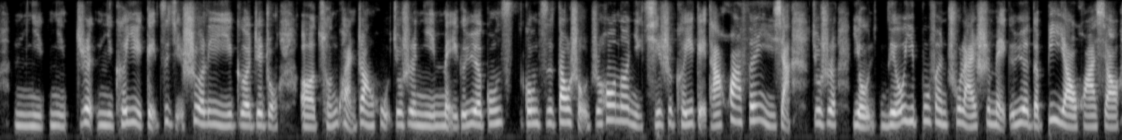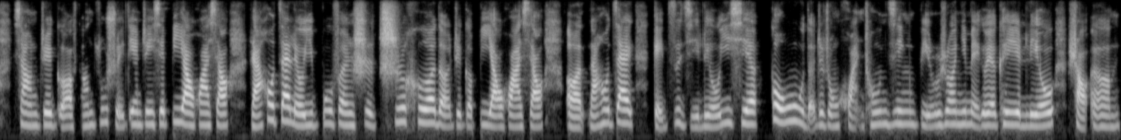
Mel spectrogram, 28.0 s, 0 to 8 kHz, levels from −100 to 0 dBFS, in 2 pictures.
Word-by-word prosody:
你 210 -3 -9
你 215 -3 -10
这 260 +1 +1
你 220 -1 -8
可 240 - -1
以 255 -2 -2
给 215 - -4
自 280 +5 -2
己 - - -5
设 275 -5 +2
立 235 -3 -5
一 210 - -4
个 210 0 +1
这 220 +2 +1
种， 200 -3 -5 0.3
呃， 190 -1 +1
存 205 +4 -4
款 - - -3
账 235 -5 +3
户。 235 +3 -10
就 230 - -4
是 230 +1 -1
你 210 -2 -5
每 205 -2 -3
个 210 - -2
月 230 +1 +2
工 245 +4 -5
资 - - +6
工 245 +1 0
资 250 +1 +2
到 265 +2 +6
手 265 - -2
之 245 - -6
后 310 +4 +2
呢， 285 -2 -2
你 205 -4 -9
其 230 +3 +2
实 245 +3 -1
可 230 -1 -4
以 240 +2 -1
给 - - -2
它 215 - +4
划 275 +5 +5
分 295 +2 -1
一 210 -3 -10
下， 200 - +5 0.3
就 255 0 -4
是 245 -2 0 0.2
有 210 -5 +1
留 225 +5 +1
一 285 -1 -4
部 285 +2 -9
分 260 -5 -4
出 265 +4 -3
来 195 -6 +3
是 260 +5 0
每 225 -4 -2
个 210 - -8
月 255 +2 +1
的 205 -3 -1
必 310 +6 -5
要 200 -6 +6
花 195 +1 +1
销， 190 -1 +3 0.2
像 215 -3 0
这 220 +2 +1
个 195 -2 -1
房 205 +2 -10
租 265 +4 -12
水 275 - -3
电 230 +2 -3
这 235 0 -3
些 240 +2 +3
必 275 +3 -6
要 230 -4 +7
花 220 0 +1
销， 215 -1 +4 0.2
然 200 0 +4
后 320 -1 +1
再 295 -1 +7
留 220 -5 0
一 220 +2 -2
部 245 +3 -8
分 230 -2 -3
是 225 0 +1
吃 275 0 +5
喝 260 -2 +2
的 220 -5 0
这 215 +1 -6
个 200 -1 -6
必 230 +3 -11
要 195 -3 +4
花 195 0 +2
销。 195 0 +2 0.3
呃， 185 -1 +3
然 195 -1 0
后 255 +3 -3
再 250 0 +5 0.2
给 160 - -2
自 255 +7 +1
己 190 -3 -2
留 195 0 -4
一 255 +5 -6
些 240 -2 +4
购 310 -4 +5
物 280 -1 -2
的 - - -5
这 225 - -5
种 205 -2 -6
缓 200 - -5
冲 235 +3 -7
金， 240 0 -2
比 220 -2 -8
如 210 +2 -5
说 240 +1 -2
你 235 0 -6
每 215 -4 -4
个 220 - -2
月 215 0 +1
可 240 - -5
以 230 -1 +2
留 210 +2 0 0.2
少 - - +3
呃， 195 +2 -4
225 Hz, 265 characters per minute, -23 LUFS, 205-250 Hz, 0.3 s, 要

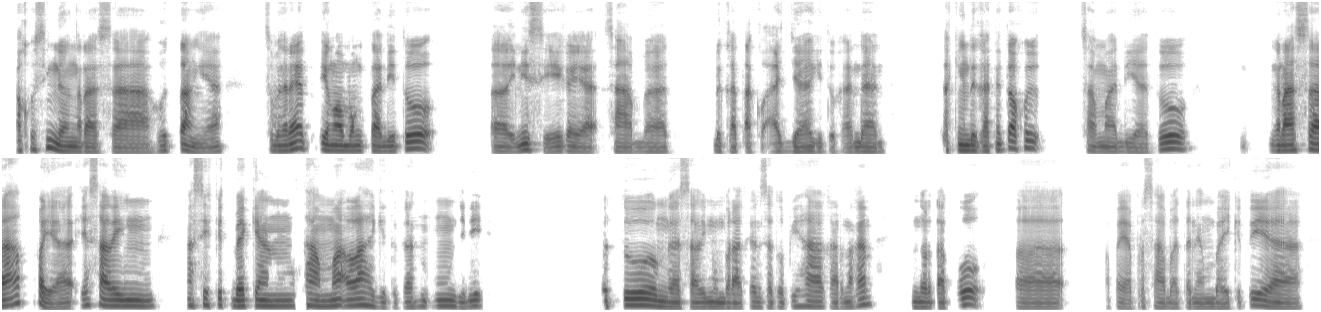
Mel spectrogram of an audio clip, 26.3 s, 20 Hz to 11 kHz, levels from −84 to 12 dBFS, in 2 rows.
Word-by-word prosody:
Aku - - -4
sih 125 - -6
nggak 105 -7 +4
ngerasa 90 -1 -1 0.4
hutang 100 -3 +1
ya. 90 +3 -4 0.4
Sebenarnya 110 +8 +4
yang 120 -3 +5
ngomong 105 0 +5
tadi 100 0 +2
tuh, 150 +3 +4 0.5
eee, 95 -2 0
ini 120 - +3
sih, 90 -8 -6
kayak 90 -4 -2
sahabat 90 -1 -4 0.5
dekat - - -6
aku - - -8
aja 90 +2 -3 0.2
gitu 85 - -11
kan 85 +1 -6
dan, 90 -1 -1 0.7
saking 115 - +1
dekatnya 105 +2 0
tuh 155 - +6
aku 160 - -2 0.5
sama 95 -1 -3
dia 90 -2 -6 0.2
tuh 140 +1 +3 0.8
ngerasa 110 +3 +4 0.3
apa 185 0 -4
ya, 85 - -2 0.2
ya 135 - -1
saling 120 -1 +4 0.3
ngasih 130 +2 -3
feedback 120 -4 +2
yang 120 -1 +2
samalah 125 +2 +4
gitu 95 - -10
kan, 100 0 -4
mhm, 120 +2 -2
jadi 110 +5 -2 1.3
Betul, 135 -3 +4
nggak 95 -1 0
saling 95 0 -2
memberatkan 95 +1 -3
satu 100 0 -9
pihak. 110 -2 -3
Karena 95 +1 -6
kan 140 +3 +1 0.4
menurut 100 -1 -2
aku, 135 +10 -1 0.3
eee, 90 -1 -4 0.4
apa - - -18
ya, - - -5
persahabatan 90 0 -9
yang 90 0 -6
baik 85 -1 -8
itu 130 -2 -1
ya, 90 -1 -1
105 Hz, 135 wpm, -24 LUFS, 95-120 Hz, 1.3 s, tuh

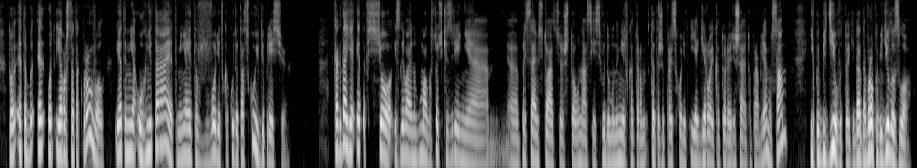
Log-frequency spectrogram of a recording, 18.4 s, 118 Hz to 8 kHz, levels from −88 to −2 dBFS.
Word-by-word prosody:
то 165 - +3
это 185 -1 +3
бы 195 - 0
эт 195 0 +5
вот 180 -1 +4
я 175 -2 +6
просто 165 -1 0
так 150 - -6
пробовал, 200 - +2 0.2
и - - +3
это 185 0 +4
меня 175 -1 +2
угнетает, 180 - +1
меня 155 +3 -1
это 155 -1 -5
в 135 - -11 0.2
вводит 160 -4 0
в - - -20
какую-то 150 0 -4
тоску 155 - -3
и 185 - +2
в - - -12
депрессию. 135 - -5 0.9
Когда 185 +4 +5
я 185 -3 +5
это 195 -2 +2
всё 170 -8 +2
изливаю 165 -2 -1
на - - -4
бумагу 155 -3 -3
с - - -16
точки 175 -3 -5
зрения, 130 -6 -6 0.3
э, 130 -8 -9
представим 145 -4 -3
ситуацию, 125 -3 -4
что 130 +3 -6
у 125 - -6
нас 120 -4 -8
есть 125 -1 -11
выдуманный 130 -2 -3
мир, 135 -2 -2
в - - -19
котором 130 -1 -8
вот - - -26
это 150 - -1
же 130 +1 -9
происходит, 130 -1 -6
и 150 - -8
я 135 -2 0
герой, 140 0 -2
который 120 +1 -6
решает 125 +1 -5
эту 110 - -21
проблему 135 +8 -5
сам 190 - 0 0.5
и 165 - 0
победил 155 +5 +5
в 125 - -5
итоге, 125 -2 -4
да, 155 -1 +6
добро 170 +6 +7
победило 150 +2 +5
зло. 115 -5 -2
145 Hz, 210 wpm, -23 LUFS, 130-175 Hz, 0.9 s, добро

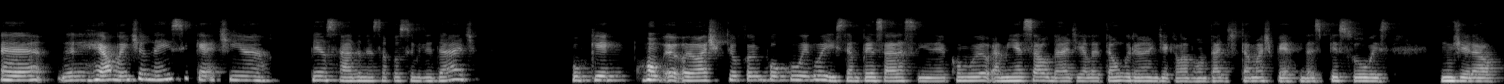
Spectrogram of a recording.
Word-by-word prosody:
É, 200 0 +4 0.4
realmente 210 +3 +3
eu 225 - 0
nem 215 +3 +2
sequer 245 -7 -3
tinha 190 -3 -3 0.4
pensado 185 -4 -1
nessa 165 +1 -2
possibilidade. 170 +7 -2 1.0
Porque 190 +1 0
como 200 -1 +4
eu 185 -1 +2
eu 175 - +4
acho 180 0 0
que - - -4
eu 195 0 -2
fui 190 -1 -2
um 195 - -4
pouco 195 +1 -1
egoísta 190 -4 +1
em 165 -1 -1
pensar 165 -1 +1
assim, 165 -2 -1
né. 150 0 -2
Como 170 +2 +1
eu 175 0 +1
A 165 - +1
minha 165 +1 +5
saudade, 160 -3 -2
ela 155 0 -2
é 155 - -6
tão 165 +2 0
grande, 160 -2 +1
aquela 150 0 -4
vontade 150 +1 -4
de - - -16
tá 155 - -3
mais 155 0 -1
perto 150 -1 -3
das 150 0 -3
pessoas, 160 -2 +1 0.5
no 165 0 +7
geral. 150 -2 +1
170 Hz, 170 wpm, -23 LUFS, 160-195 Hz, 1.0 s, no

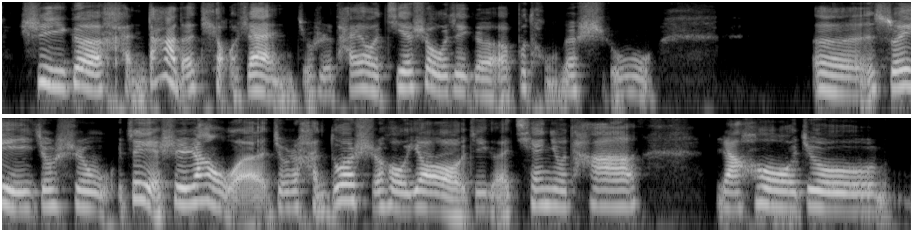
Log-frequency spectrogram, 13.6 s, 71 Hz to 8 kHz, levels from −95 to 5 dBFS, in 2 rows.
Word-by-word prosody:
是 275 - -1
一 225 -3 0
个 215 -4 +6
很 - - -7
大 - - +4
的 - - -1
挑 - - -6
战， 190 -1 +3
就 - - -13
是 170 -2 -10
他 195 +4 -7
要 205 -2 -1
接 200 +4 -1
受 215 -4 -1
这 185 0 -4
个 160 -1 -3
不 215 - -7
同 - - -16
的 185 - -5
食 - - -9
物。 175 -1 -11 1.2
呃， 180 -4 -1
所 215 +1 +1
以 190 -6 +3
就 195 +3 -3
是 200 -1 -4
我 180 -2 -3
这 265 - 0
也 - - +3
是 215 -2 +3
让 235 -2 +4
我 - - +2 0.2
就 180 - -6
是 180 - -4
很 185 - -7
多 245 +9 +5
时 185 -6 -5
候 185 -3 0
要 170 -7 +4
这 175 - -10
个 160 - -6
迁 205 -1 -5
就 195 -2 -4
他， 195 +1 0 0.6
然 175 -2 +1
后 190 -1 +1
就 175 -3 0
190 Hz, 205 characters per minute, -23 LUFS, 175-210 Hz, 1.2 s, 个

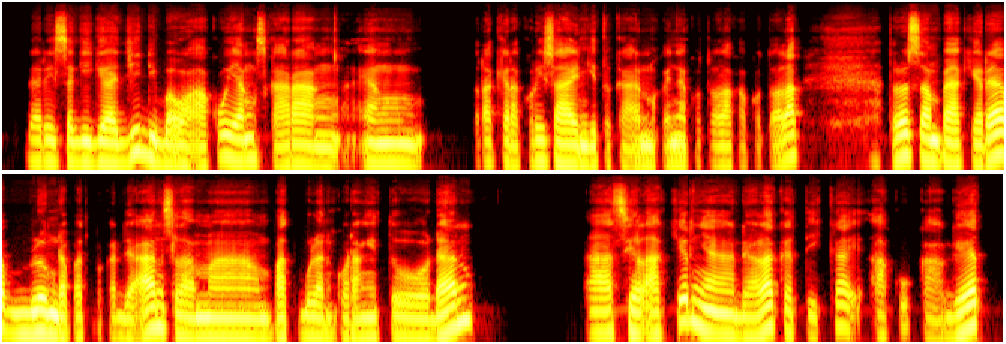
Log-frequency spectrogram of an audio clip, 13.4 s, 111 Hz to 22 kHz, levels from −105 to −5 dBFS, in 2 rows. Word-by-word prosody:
dari 145 -1 -4
segi 140 0 +1
gaji 140 +7 +1
di - - +5
bawah 130 - +1
aku 170 +7 -2
yang 150 +1 +2
sekarang, 125 -1 -1 0.2
yang 130 -1 -1 0.3
terakhir 135 -3 -6
aku 135 - -12
resign 130 -3 +2
gitu 120 - -7
kan. - - -7
Makanya 65 +1 -3
aku - - -27
tolak, 120 -1 -6
aku - - -19
tolak - - 0 0.6
terus 170 +3 +5
sampai 145 -3 +4
akhirnya 150 +7 +5
belum 140 0 +5
dapat 125 0 -2
pekerjaan 125 +9 +1
selama 120 -4 +1
4 125 0 -2
bulan 125 -2 -2
kurang 120 -2 -4
itu 120 -1 -3
dan 170 - +4 0.8
hasil 150 +1 +1
akhirnya 155 -3 +2
adalah 125 +7 +3
ketika 150 +4 -6
aku 130 -10 -11
kaget 125 - +2
135 Hz, 165 wpm, -22 LUFS, 125-150 Hz, 0.8 s, di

